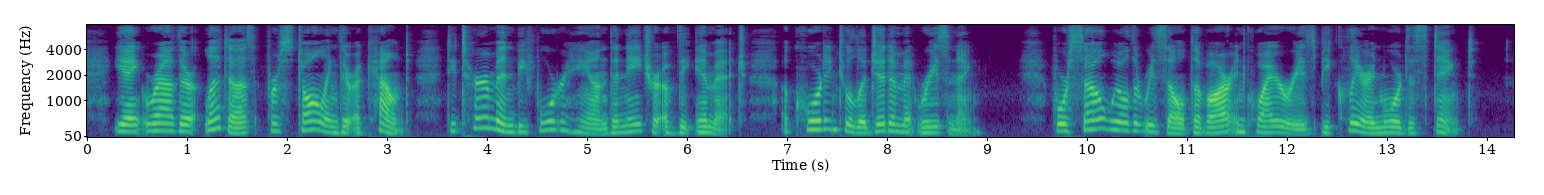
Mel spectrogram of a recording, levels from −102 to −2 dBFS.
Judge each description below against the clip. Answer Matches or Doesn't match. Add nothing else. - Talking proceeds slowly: Matches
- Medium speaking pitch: Matches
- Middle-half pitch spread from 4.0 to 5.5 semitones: Matches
